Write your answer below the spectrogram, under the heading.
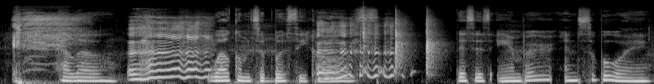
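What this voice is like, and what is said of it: Light, sultry phone-operator voice. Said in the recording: “in a lighter voice, so it kind of feels like ASMR ... I was giving you my sex operator voice ... She had a good sex operator, you know, voice going on”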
